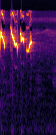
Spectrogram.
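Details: Wild forest white-eye, used as a lure to get other white-eyes singing: four quick, very high, thin descending chirps in under a second, each sliding downward, followed by silence.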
